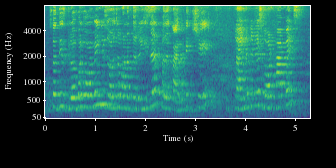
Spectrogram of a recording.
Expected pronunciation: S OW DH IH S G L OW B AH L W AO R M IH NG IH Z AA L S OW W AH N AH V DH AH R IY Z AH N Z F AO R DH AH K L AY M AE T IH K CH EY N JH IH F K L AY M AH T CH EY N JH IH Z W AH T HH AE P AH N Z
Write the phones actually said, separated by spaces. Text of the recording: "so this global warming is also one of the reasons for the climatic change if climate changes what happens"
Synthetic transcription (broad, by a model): S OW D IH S G L OW B AH L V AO R M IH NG IH Z AA L S OW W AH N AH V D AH R IY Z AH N F AO R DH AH K L AY M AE T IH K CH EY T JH K L AY M AH T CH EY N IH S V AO T HH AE P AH N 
